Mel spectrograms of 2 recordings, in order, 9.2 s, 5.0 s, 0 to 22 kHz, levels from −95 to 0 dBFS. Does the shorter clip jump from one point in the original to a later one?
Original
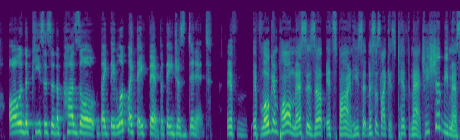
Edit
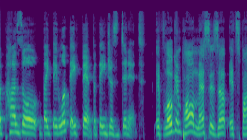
yes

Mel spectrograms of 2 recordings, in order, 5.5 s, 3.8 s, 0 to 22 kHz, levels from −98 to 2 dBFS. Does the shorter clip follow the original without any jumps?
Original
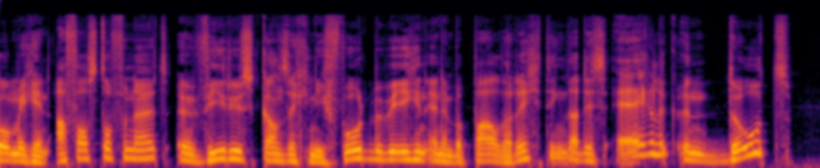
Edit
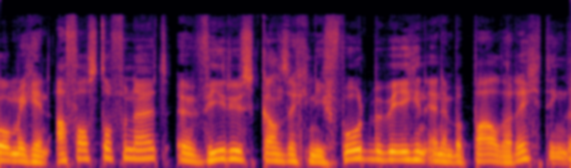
yes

